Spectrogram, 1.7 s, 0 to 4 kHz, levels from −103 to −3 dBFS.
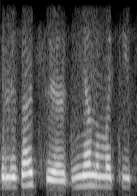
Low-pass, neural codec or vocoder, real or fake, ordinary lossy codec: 3.6 kHz; none; real; Opus, 16 kbps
